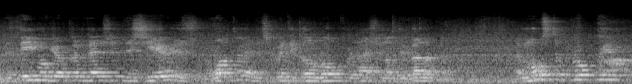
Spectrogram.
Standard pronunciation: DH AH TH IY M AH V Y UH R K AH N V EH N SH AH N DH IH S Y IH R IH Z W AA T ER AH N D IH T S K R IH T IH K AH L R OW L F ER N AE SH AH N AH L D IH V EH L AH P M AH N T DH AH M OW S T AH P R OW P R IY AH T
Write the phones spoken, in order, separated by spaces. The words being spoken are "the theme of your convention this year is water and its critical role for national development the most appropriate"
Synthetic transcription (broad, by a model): DH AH TH IY M AH V Y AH R K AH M V EH N SH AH N DH IH S Y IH R IH Z W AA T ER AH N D IH T S K R IH T IH K AH L R OW L F ER N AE SH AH N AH L D IH V EH L AH P M AH N T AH M OW S T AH P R OW P R IY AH T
